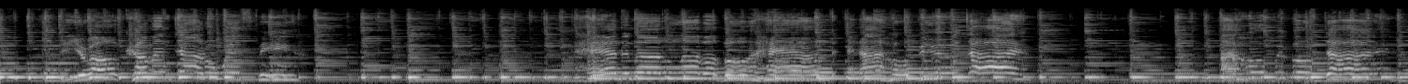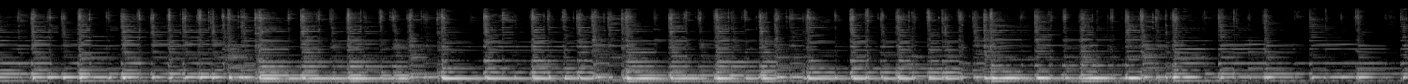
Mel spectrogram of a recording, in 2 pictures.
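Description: First Act child's acoustic guitar, strung with four strings in an open A-E tuning and its action raised for slide, played with a slide while strummed. Gliding, wavering slide notes in the first part give way to steadier rhythmic strumming.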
